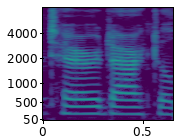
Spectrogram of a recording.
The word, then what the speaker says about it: pterodactyl: why can't you hear a pterodactyl the p is silent that's the second time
